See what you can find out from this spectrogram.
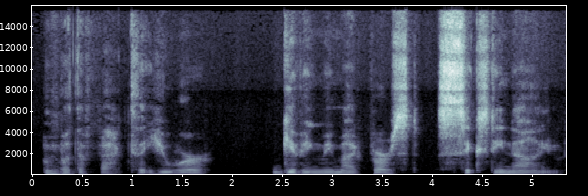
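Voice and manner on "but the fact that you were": plain reading voice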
